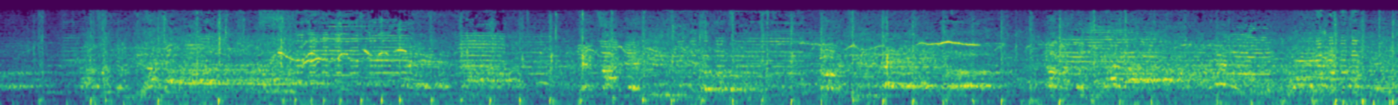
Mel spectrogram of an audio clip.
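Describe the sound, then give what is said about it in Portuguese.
A large crowd of Chilean football supporters sings a thank-you chant to Marcelo Bielsa together, loud and continuous, driven by steady rhythmic beats of clapping or drums that run through the whole stretch. “e a gente vai ouvir agora uma música de agradecimento da, da torcida chilena ao, ao Bielsa e essa revolução que ele fez no futebol chileno.”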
